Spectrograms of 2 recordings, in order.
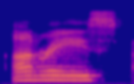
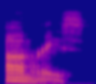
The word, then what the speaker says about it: Henri's: And so it's also near one of my favorite places to eat lunch in Atlanta, Henri's. I pronounce it and she laughs at me. It's Henry's, but with an I, and it's French. But they have great, Henri's.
